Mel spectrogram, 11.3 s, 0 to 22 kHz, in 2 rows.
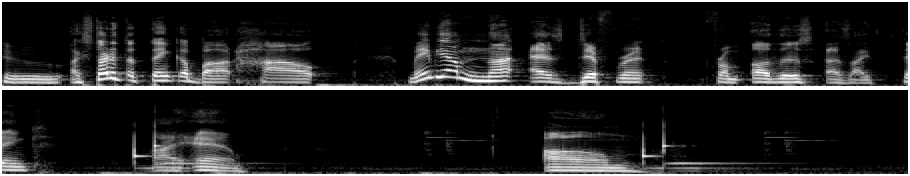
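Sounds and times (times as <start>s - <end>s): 
speech: 0.0s - 6.0s, 6.6s - 7.2s, 9.0s - 10.0s
faint electronic phone notification beeps: 6.5s - 7.4s, 8.3s - 8.9s, 9.5s - 11.3s
sustained chime-like tone from a phone: 9.7s - 11.2s.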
